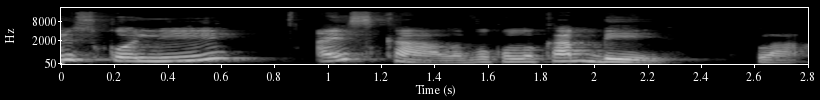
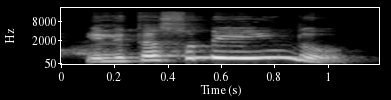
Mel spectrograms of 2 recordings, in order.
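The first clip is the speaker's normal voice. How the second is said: excited; 11 semitones higher, 10 dB louder than usual. Real, not acted. Showing the gauge rising.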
